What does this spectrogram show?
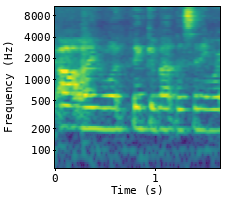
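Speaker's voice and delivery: fast, quiet rushed whine; fast, quiet rushed mumble. Retold or imitated. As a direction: blurt it away quickly. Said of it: "Kane's like".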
